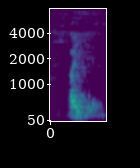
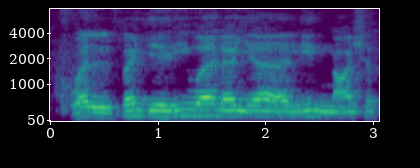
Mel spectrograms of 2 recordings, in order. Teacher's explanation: Jadi huruf jim ini huruf termasuk huruf qalqalah gitu. Kemudian dan itu harus mantul. Pantulannya tidak keras seperti yang aslinya fajr, ya kan?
